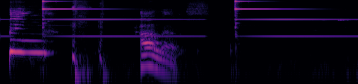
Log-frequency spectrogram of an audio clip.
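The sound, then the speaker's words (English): A bright notification-style bell dings twice, clear, with a brief burst of voices between the chimes; the second ding rings out and lingers as it slowly fades. “If you are watching this for the first time and you haven't subscribed, press the little button down there, turn the little bell on.”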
